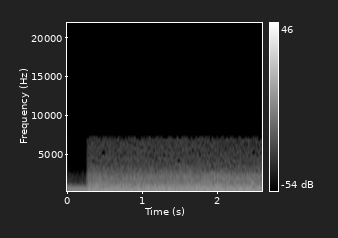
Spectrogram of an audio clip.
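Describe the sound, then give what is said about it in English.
A propeller aircraft engine drones as a small plane approaches to land on a sand airstrip at a remote fishing lodge on North Knife Lake. A brief quieter moment opens into a loud, constant hum with a low tonal throb. “As they zero in, everyone's mind is on the landing and what it will tell Arnie about Doug's sand airstrip.”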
